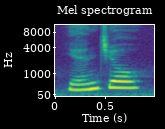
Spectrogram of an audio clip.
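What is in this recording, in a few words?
"yan2jiu1", Chinese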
